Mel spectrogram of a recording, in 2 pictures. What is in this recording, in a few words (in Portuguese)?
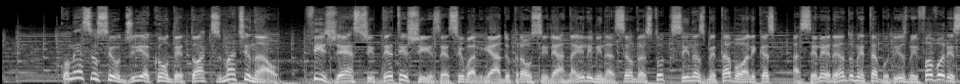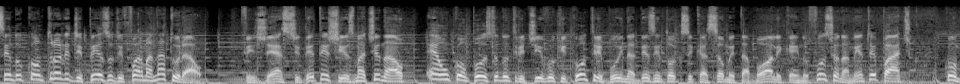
Spot Voz Masculina; Figest DTX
